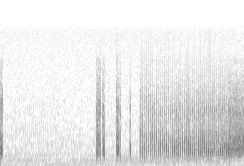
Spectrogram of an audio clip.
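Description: The sound of a speedway race on an old videotape drops out abruptly to near silence. About a second in there are four short crackles, and then the motorcycle engine noise comes back for the last half second: a tape dropout or glitch.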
